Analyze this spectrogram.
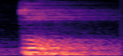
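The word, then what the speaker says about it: טוב: Bondad en el hebreo se pronuncia tov, son T-O-V, y significa algo más que ser moralmente bueno.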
